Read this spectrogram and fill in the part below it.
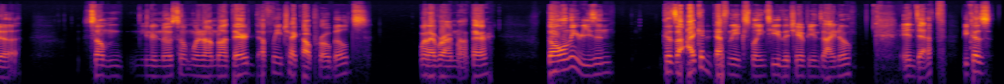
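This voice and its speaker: Young man, raspy, crisp, rambling, swearing, casual coaching. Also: medium pitch, pushed and bright, no echo, poor audio. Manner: loose, profane, rambling. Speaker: game coach.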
